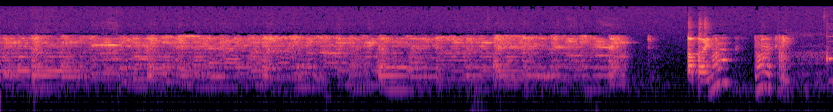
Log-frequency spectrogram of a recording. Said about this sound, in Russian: Сейчас будем, так сказать, слушать телефонный разговор, что и как он будет, как себя вести, в общем, он будет.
